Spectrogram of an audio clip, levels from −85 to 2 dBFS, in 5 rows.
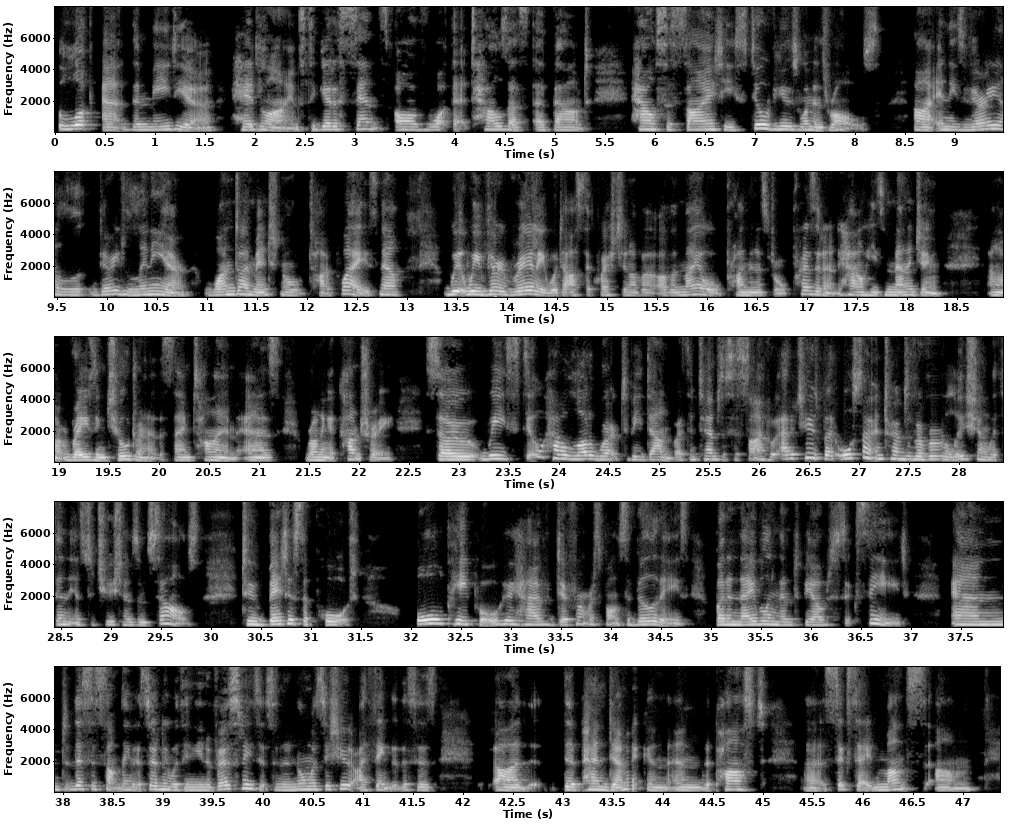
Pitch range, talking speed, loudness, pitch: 175-225 Hz, 175 wpm, -19 LUFS, 190 Hz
